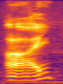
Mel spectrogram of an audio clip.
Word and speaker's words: Ai: Uni, your friend was dating a Japanese girl called I, or spelled AI but pronounced I, but he hated it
